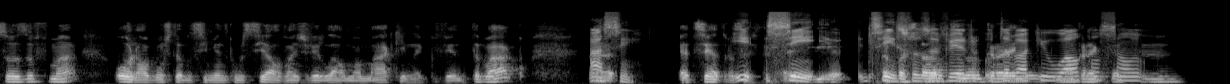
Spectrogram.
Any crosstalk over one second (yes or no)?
yes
